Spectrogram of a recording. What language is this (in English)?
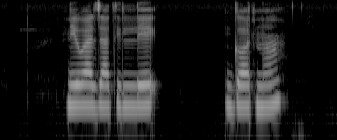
Nepali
